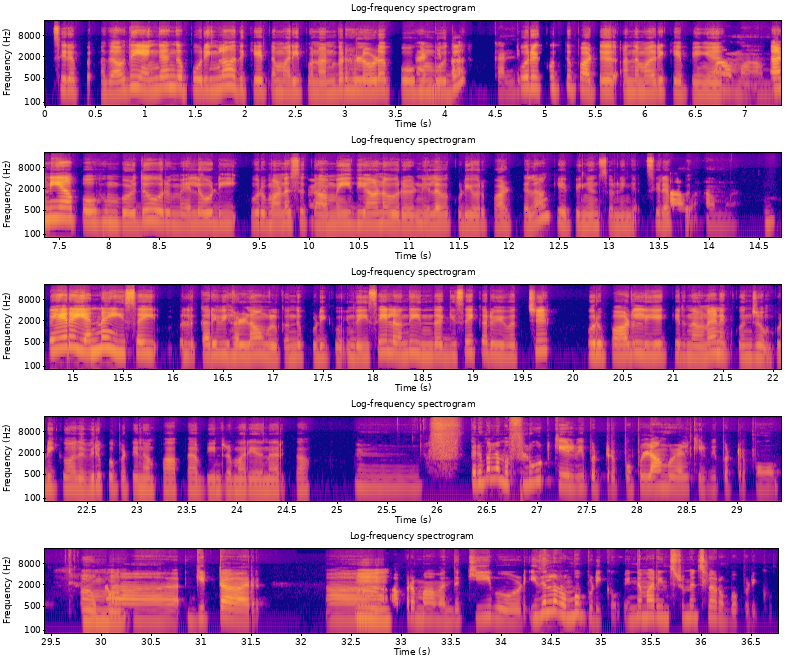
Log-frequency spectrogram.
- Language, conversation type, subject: Tamil, podcast, மொழி மாறினால் உங்கள் இசை ரசனை பாதிக்குமா?
- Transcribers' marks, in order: unintelligible speech; tapping; static; in English: "மெலோடி"; other background noise; other noise; "இசை" said as "கிசை"; horn; teeth sucking; in English: "ஃப்ளூட்"; drawn out: "ஆ"; in English: "கிட்டார்"; in English: "கீபோர்டு"; in English: "இன்ஸ்ட்ருமெண்ட்ஸ்லாம்"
